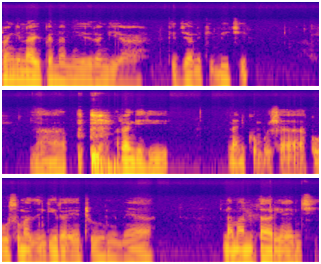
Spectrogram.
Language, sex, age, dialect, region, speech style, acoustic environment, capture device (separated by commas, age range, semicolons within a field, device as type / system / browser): Swahili, male, 18-24, Kenya - Nairobi Sheng-influenced, Kenya, relaxed, silence, mobile / Linux / Chrome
